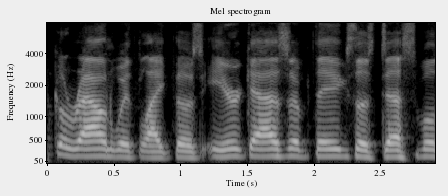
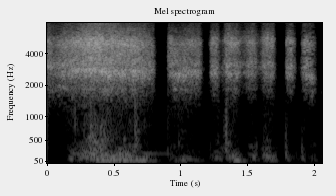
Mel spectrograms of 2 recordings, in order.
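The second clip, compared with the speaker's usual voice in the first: long shh, then short softer shushes; hushing; 5 dB quieter, slower than usual. Pretend. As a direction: shush the whole world. Hushing noisy religions.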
